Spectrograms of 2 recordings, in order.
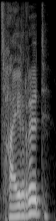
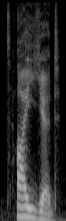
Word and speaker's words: tired: where he's from um noticed the way he said tired tired when you are you are tired tired tired not tirade tired yet tired thank you so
